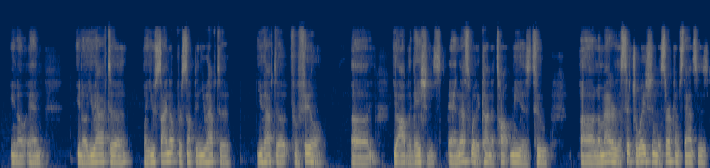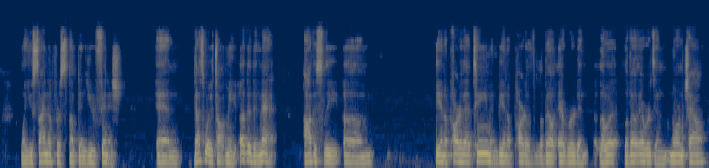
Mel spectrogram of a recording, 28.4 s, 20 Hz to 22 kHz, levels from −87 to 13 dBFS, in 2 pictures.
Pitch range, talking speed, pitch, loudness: 120-130 Hz, 165 wpm, 125 Hz, -26 LUFS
